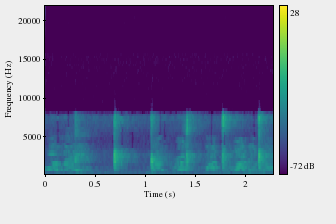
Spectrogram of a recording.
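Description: Hand claps in a steady beat, about three a second, starting roughly two-thirds of a second in.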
